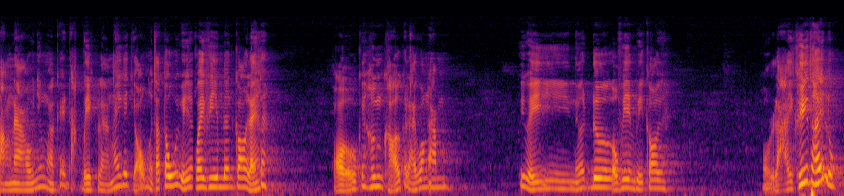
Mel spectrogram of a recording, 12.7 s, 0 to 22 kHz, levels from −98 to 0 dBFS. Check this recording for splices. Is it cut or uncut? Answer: cut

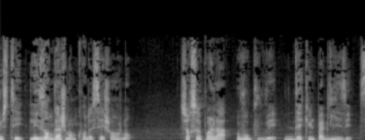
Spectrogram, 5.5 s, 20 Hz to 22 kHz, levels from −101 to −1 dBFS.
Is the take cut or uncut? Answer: cut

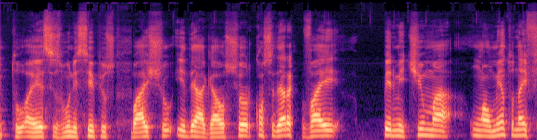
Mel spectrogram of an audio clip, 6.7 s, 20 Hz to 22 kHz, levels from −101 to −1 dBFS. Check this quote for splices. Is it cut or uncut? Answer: cut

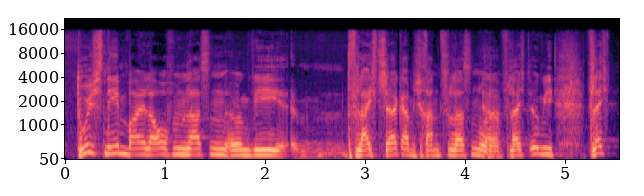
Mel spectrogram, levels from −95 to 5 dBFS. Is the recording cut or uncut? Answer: uncut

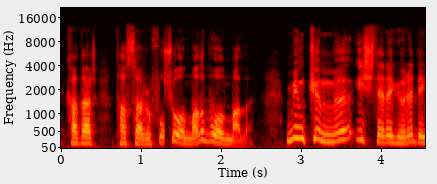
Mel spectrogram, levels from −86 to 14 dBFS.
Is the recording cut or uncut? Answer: cut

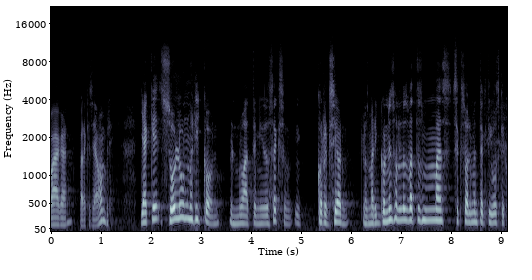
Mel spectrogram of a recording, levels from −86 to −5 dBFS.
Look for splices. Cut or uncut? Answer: uncut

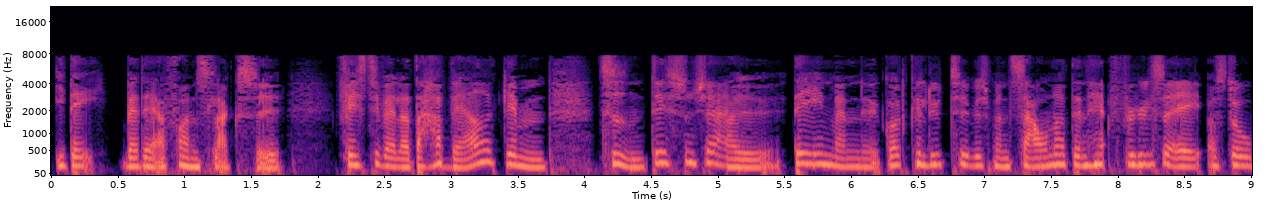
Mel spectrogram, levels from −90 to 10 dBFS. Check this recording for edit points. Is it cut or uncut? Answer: cut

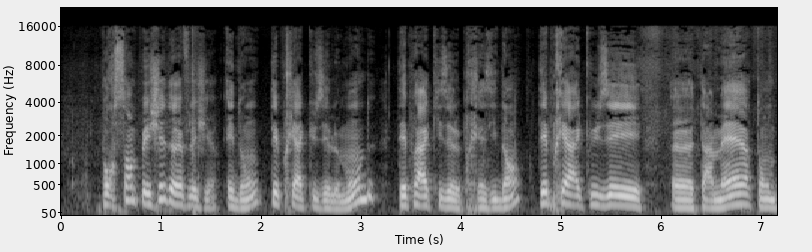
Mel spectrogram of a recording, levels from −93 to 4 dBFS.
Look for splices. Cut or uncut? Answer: cut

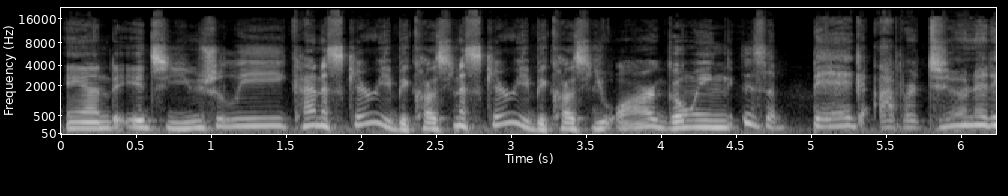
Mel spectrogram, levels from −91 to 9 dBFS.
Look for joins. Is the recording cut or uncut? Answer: cut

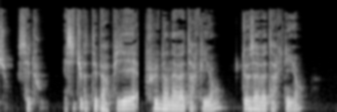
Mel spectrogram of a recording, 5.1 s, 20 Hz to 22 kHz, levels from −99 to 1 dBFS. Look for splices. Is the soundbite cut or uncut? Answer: cut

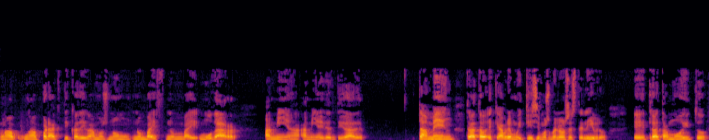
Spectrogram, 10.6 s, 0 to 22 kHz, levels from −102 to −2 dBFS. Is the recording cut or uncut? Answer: cut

